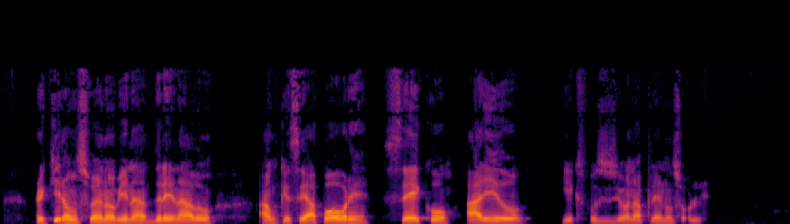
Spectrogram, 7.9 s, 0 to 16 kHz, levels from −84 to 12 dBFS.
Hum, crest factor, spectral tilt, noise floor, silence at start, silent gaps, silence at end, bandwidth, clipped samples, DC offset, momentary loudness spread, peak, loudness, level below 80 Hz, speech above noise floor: none; 16 dB; -6 dB/octave; -75 dBFS; 0.35 s; none; 0.9 s; 11.5 kHz; under 0.1%; under 0.1%; 17 LU; -2 dBFS; -17 LUFS; -66 dBFS; 59 dB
